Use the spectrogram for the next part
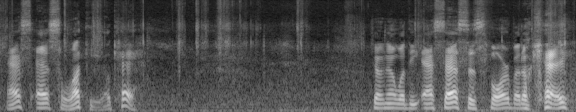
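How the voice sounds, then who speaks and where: Unhurried and on the high side, the voice belongs to a middle-aged man with a Brooklyn accent hosting a casual walking live stream. Outdoors on busy Manhattan streets, he chats, reads out and answers what viewers say, and repeats himself, with traffic and city ambience audible.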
